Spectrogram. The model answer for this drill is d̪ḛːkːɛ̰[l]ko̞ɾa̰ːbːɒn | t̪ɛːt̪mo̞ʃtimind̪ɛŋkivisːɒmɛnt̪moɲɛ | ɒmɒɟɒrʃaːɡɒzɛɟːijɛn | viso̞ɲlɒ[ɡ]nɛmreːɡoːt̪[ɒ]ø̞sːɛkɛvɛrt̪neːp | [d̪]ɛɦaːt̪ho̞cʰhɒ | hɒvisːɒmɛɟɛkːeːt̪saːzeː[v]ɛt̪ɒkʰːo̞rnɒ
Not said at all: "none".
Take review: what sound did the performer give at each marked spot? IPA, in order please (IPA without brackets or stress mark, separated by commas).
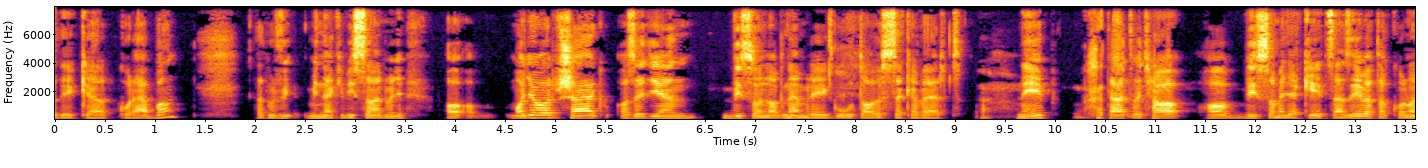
l, ɡ, ɒ, t̪, v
